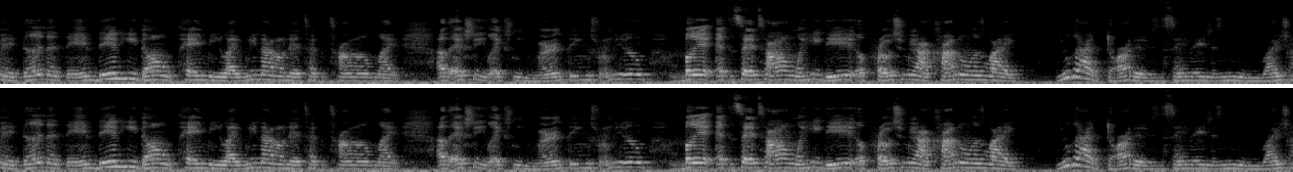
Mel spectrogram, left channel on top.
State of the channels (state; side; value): identical; both; correlation 1.00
